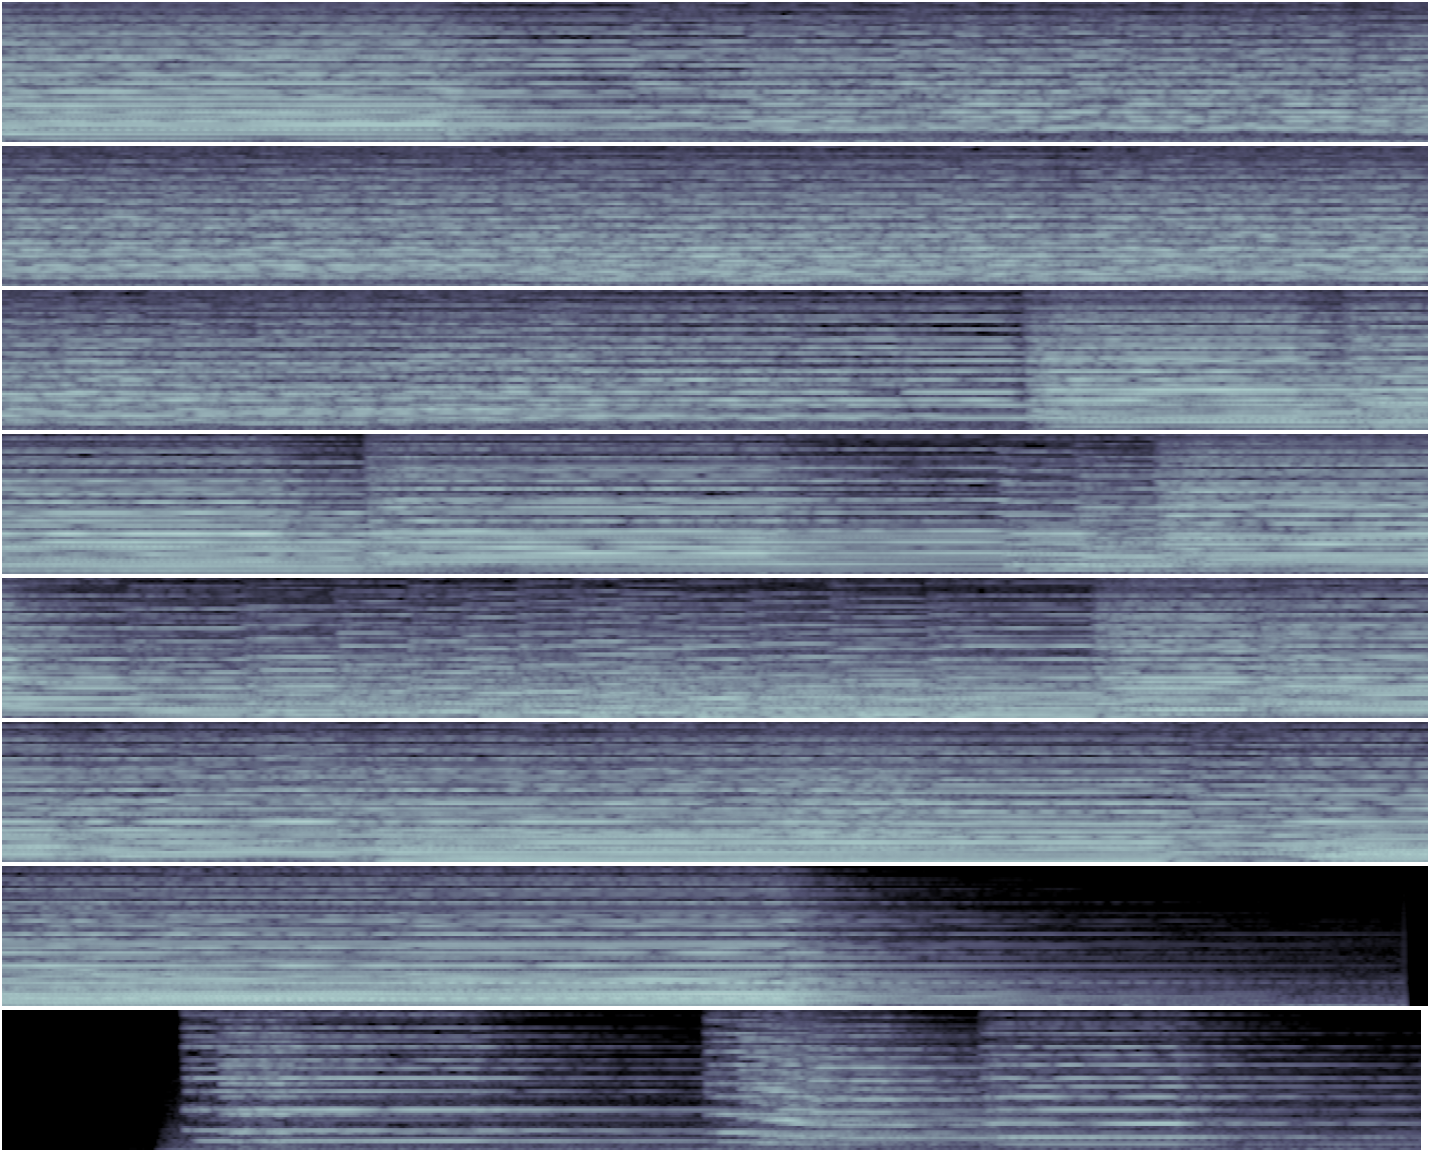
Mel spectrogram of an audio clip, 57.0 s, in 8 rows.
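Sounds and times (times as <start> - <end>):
organ music: 0.0 - 48.8, 50.8 - 57.0.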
